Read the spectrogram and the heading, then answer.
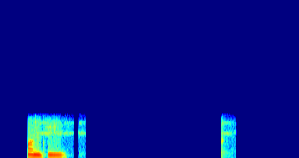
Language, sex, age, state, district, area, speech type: Dogri, female, 30-45, Jammu and Kashmir, Reasi, urban, conversation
